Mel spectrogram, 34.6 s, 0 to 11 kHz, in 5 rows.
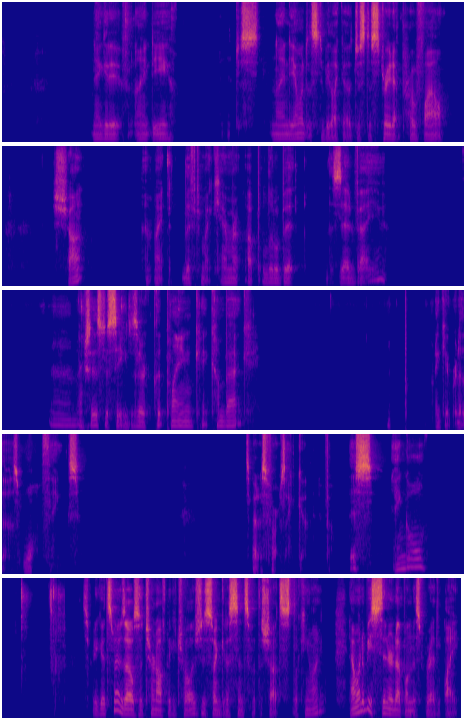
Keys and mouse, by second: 2.7-5.5 drag, 9.1-14.9 shift+drag, 16.7-23.1 drag, 23.8 click, 24.7-27.7 shift+drag, 28.2 click, 29.5 click.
